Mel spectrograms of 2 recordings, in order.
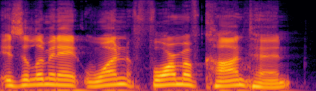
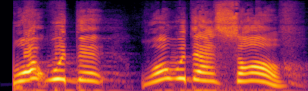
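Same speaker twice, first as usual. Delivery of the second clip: exasperated challenge; 10 semitones higher, 6 dB louder than usual. Real, not acted. Ranting at critics.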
